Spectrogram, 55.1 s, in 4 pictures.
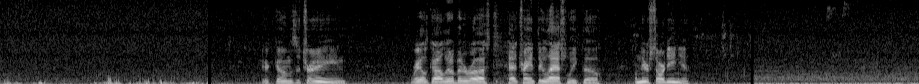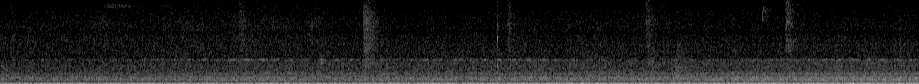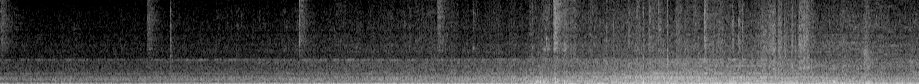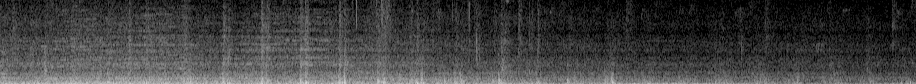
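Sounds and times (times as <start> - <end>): diesel locomotive rumbling: 11.2 - 55.0
wheels clicking over rail joints: 33.9 - 55.0.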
